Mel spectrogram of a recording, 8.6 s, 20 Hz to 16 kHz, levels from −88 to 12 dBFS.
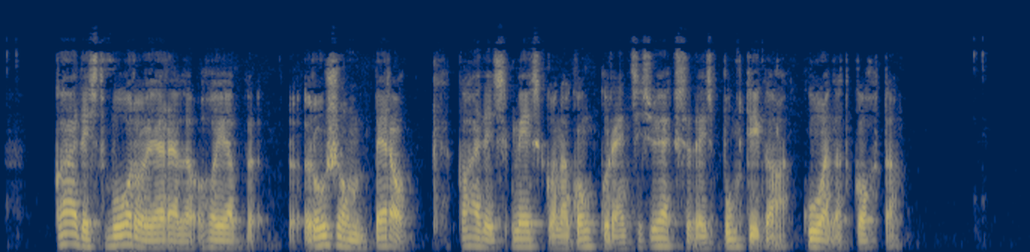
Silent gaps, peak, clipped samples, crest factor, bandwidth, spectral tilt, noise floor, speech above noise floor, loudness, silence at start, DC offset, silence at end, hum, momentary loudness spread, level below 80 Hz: none; -2 dBFS; under 0.1%; 16 dB; 7.8 kHz; -5 dB/octave; -79 dBFS; 62 dB; -17 LUFS; 0.45 s; under 0.1%; 1.1 s; none; 9 LU; -58 dBFS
